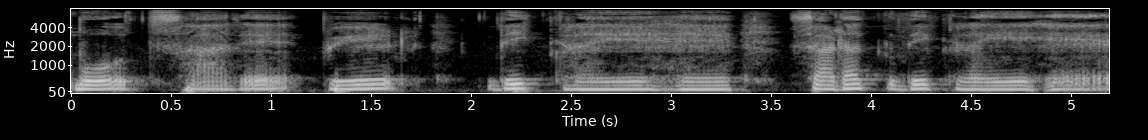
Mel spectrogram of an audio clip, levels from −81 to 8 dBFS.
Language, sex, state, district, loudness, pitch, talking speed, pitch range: Hindi, female, Karnataka, Bangalore, -17 LUFS, 145 Hz, 115 wpm, 135-155 Hz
